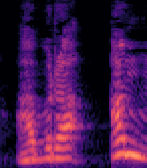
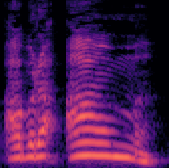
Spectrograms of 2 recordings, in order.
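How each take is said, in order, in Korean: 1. 마지막 'am'은 깔끔하게 끊깁니다. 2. 마지막 'am' 뒤에 작은 꼬리 소리가 붙습니다. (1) "하고 끊지 못하고" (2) "암 뒤에 꼬다리가 붙는다고 했어요"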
